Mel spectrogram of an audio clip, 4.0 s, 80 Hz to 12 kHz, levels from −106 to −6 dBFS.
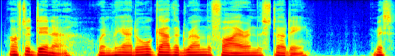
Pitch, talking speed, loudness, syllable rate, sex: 120 Hz, 195 wpm, -16 LUFS, 6.6 syllables/s, male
